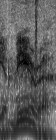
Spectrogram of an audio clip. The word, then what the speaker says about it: Emira: The Emira, pronounced emira, will eventually be priced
